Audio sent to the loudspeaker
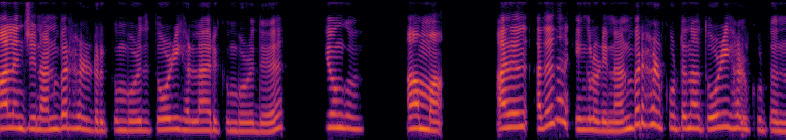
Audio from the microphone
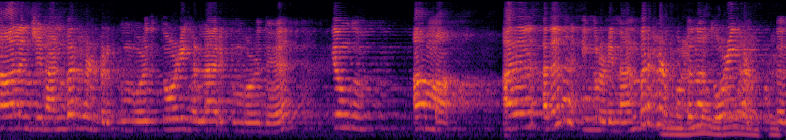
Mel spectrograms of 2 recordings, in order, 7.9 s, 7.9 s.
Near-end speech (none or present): present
